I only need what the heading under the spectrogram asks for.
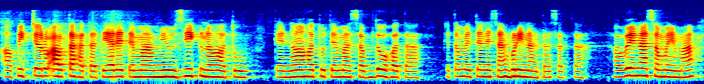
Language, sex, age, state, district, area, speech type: Gujarati, female, 18-30, Gujarat, Junagadh, rural, spontaneous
